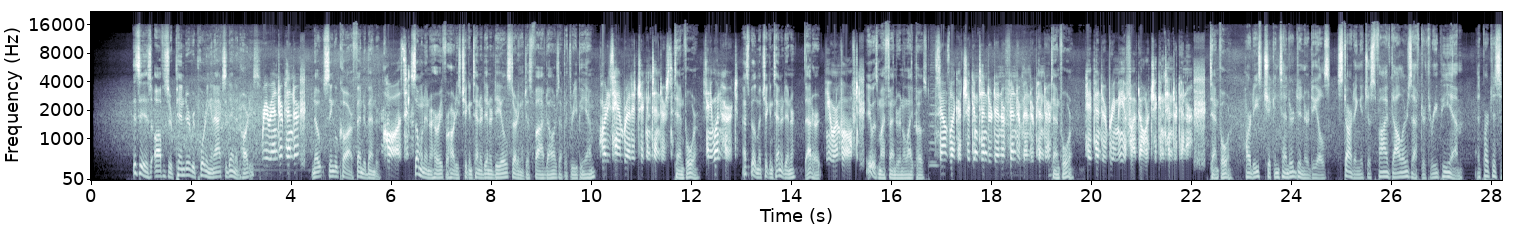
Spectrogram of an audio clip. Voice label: Radio; Regional National Single; Tender Bender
